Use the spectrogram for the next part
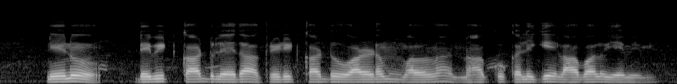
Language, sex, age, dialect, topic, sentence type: Telugu, male, 18-24, Southern, banking, question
